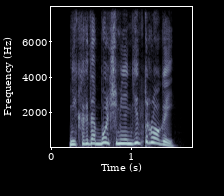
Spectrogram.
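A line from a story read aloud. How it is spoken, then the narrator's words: Girl screaming. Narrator (Russian): закричала девушка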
